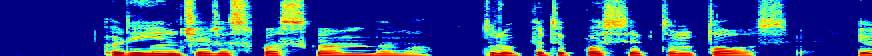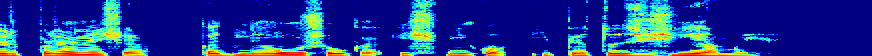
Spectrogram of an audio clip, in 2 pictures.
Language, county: Lithuanian, Kaunas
